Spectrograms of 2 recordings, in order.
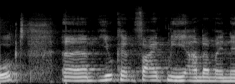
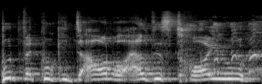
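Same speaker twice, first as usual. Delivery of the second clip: put-on Austrian accent, pitched up, hitting every word; 6 semitones higher than usual. Two speakers joke about people forcing Austrian accents, Arnold Schwarzenegger impression. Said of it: "It turns Austrian really quickly".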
